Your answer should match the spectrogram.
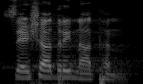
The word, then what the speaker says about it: Seshadri Nathan: So I said, "Seshadri Nathan." So she said, "Okay, can you spell it?"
